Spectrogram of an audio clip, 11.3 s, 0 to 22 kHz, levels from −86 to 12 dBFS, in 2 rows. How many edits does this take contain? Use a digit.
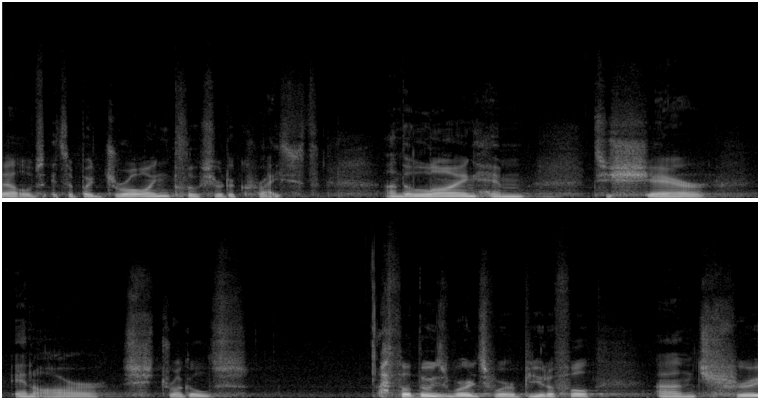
0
